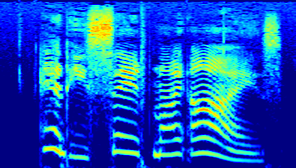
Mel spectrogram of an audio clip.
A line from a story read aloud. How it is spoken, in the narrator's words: cried Polly, full of gratitude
